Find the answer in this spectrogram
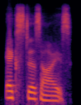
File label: "ecstasize", Indian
